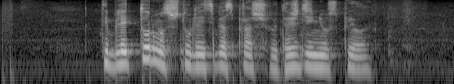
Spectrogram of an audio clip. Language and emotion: Russian, angry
